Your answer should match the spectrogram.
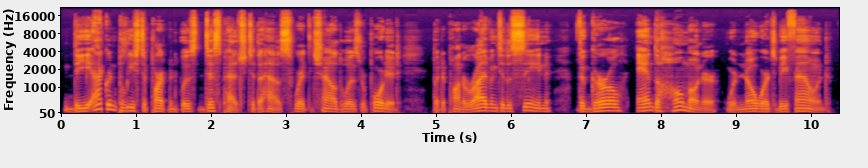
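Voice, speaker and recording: A serious male news anchor played by a man with a lowish, mellow voice. He reads formally and measuredly in a dry, close recording. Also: lively intonation, normal speed, dry recording, close to an everyday voice. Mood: grave. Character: grave male TV news anchor reporting disappearances. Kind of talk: scripted news narration.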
